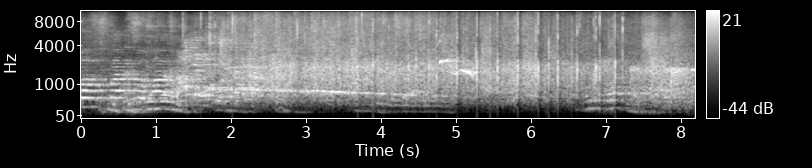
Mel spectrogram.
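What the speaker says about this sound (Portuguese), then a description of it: "Uma salva de palmas dos nossos padres somados." A round of applause for priests at a church gathering, loud sustained clapping from a crowd with some cheering, opening over a voice and then continuing alone.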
